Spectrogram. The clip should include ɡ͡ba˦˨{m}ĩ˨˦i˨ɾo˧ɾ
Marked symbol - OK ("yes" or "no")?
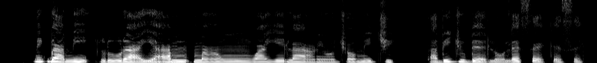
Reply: yes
